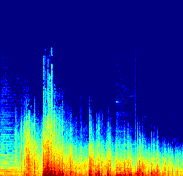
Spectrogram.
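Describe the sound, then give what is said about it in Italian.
Steady rain hisses throughout while a loud clap of thunder breaks in about a second in and rumbles on, deep and rolling, with no voices present. “Il malcontento cresce talmente tanto che un giorno di pioggia Jack Kirby attraversa la strada e entra in un alto palazzo scuro.”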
